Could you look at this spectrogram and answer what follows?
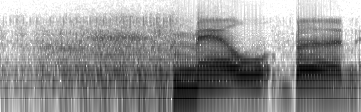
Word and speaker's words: Melbourne: by talking to myself nobody calls it melbourne except for tourists and you can give yourself away very easily as a tourist by calling it melbourne it's melbourne mel burn everybody say it with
